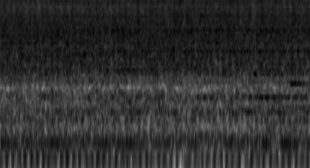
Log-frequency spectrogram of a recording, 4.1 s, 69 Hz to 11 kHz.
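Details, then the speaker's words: Honda Vario 125 scooter at idle; rough low growling snore under the engine note, CVT sounds smooth, caused by loose radiator fan, fixed by tightening fan bolts. "Ini yang bikin suara ngorok karena oblak, kipasnya oblak."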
